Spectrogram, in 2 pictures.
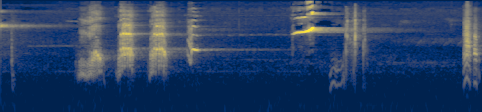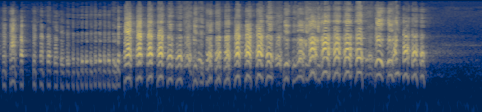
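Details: In a cold winter forest on a morning, a wild superb lyrebird gives a varied performance: a few short harsh notes, a sharp high whistle, then a long fast run of rattling, clicking pulses.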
